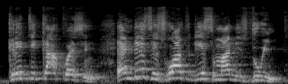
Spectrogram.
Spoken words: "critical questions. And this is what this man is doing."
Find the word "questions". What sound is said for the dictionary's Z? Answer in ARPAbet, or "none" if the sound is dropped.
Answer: none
